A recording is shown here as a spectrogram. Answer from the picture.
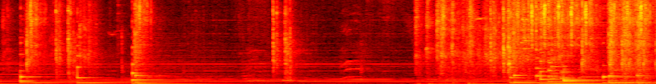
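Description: Robotic mallet-struck marimba playing a phrase over low sustained bass notes: three struck notes in the first second and a half, a sparse stretch in the middle, then a quick run of notes near the end.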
